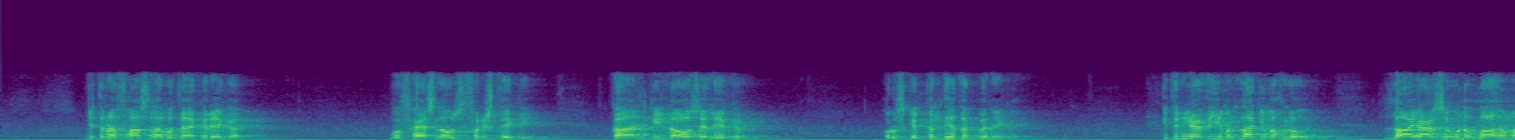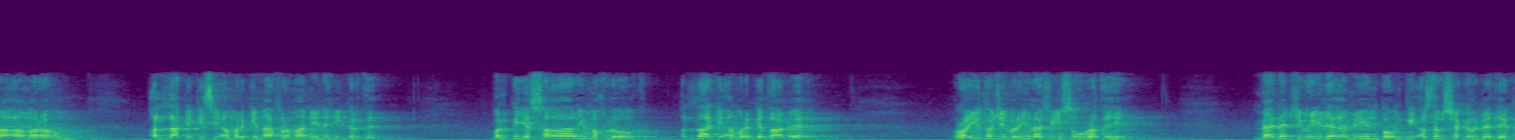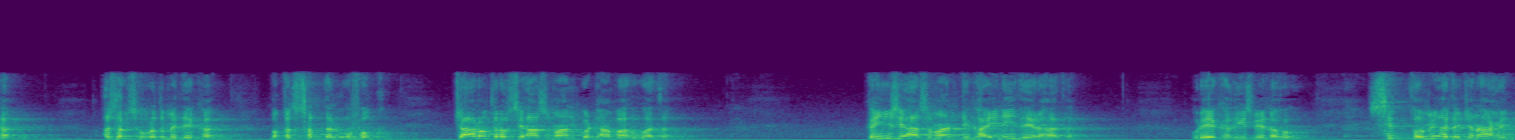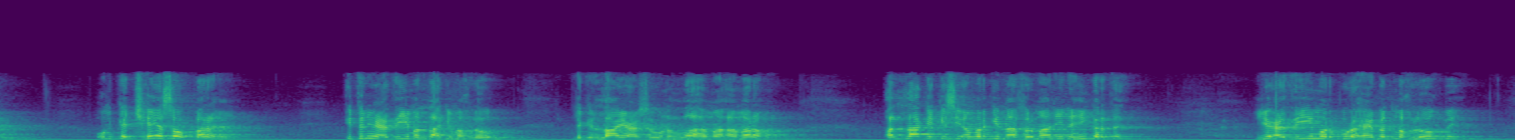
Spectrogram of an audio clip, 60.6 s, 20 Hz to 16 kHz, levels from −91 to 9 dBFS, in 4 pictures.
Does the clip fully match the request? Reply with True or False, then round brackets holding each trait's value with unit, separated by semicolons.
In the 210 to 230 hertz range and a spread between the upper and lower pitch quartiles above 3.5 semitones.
False (215 Hz; 2.9 semitones)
